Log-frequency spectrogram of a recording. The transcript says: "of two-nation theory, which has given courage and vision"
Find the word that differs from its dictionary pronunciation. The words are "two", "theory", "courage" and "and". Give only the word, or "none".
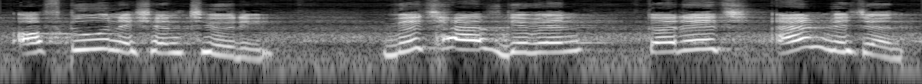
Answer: theory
